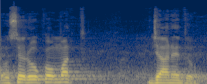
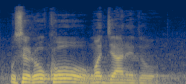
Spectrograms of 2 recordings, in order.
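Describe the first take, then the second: First: उसे रोको मत together, pause, then lower जाने दो; comma after मत. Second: उसे रोको drawn out, then मत जाने दो as one group; comma after रोको. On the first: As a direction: bind मत to रोको, then break. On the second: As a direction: break after रोको, lower pitch. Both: Shown as a demonstration. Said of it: "comma इधर उधर लगा दिया".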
